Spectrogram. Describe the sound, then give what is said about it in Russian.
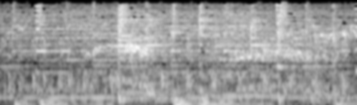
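A horse gives short, urgent, anxious yet affectionate neighs and whinnies, calling repeatedly, with faint hoof clip-clops in the background and no talking. “Но вот он слышит короткое, беспокойное, ласковое и призывающее ржание, которое так ему знакомо, что он всегда узнает его издали среди тысячи других голосов.”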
